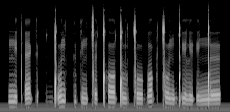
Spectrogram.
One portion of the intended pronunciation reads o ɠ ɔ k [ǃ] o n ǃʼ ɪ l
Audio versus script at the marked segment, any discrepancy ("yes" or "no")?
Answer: yes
